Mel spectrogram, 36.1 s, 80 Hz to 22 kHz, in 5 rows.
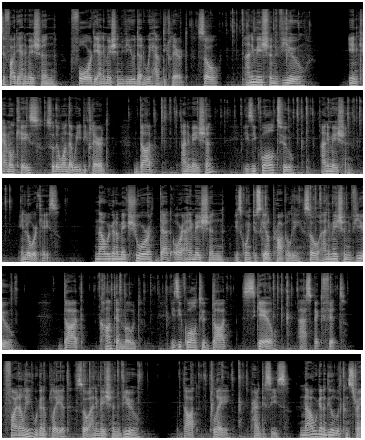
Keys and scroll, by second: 3.8 Return, 4.3-6.6 typing, 9.8-14.9 typing, 11.3 Return, 17.3 Return, 20.3-21.9 typing, 23.4-25.0 typing, 26.3-28.3 typing, 29.4 Return, 30.1-34.2 typing.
